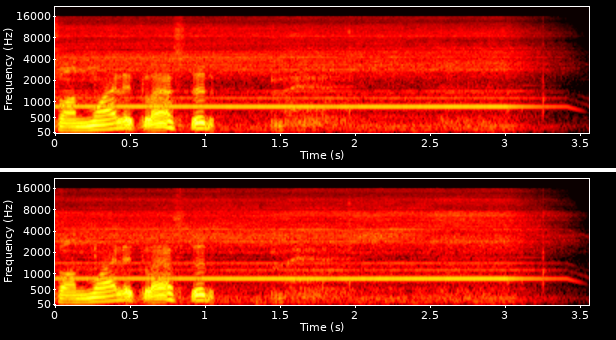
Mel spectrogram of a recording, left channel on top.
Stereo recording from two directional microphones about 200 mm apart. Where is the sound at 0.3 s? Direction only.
35° left (ahead or behind).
